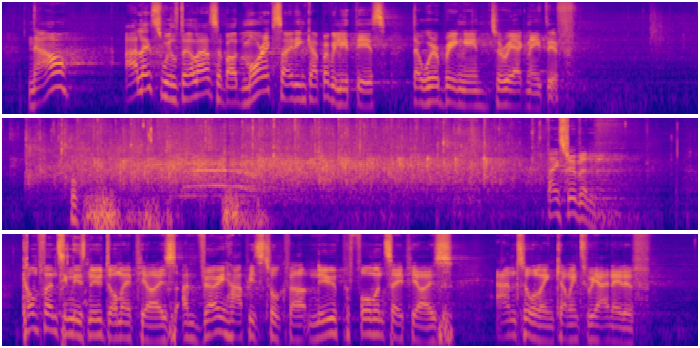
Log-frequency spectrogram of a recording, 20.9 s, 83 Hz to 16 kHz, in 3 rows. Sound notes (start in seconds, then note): 7.0 audience applauds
